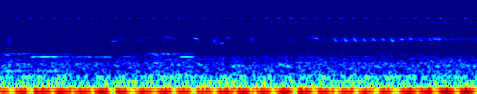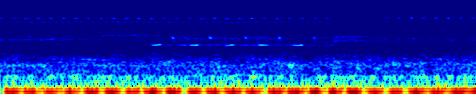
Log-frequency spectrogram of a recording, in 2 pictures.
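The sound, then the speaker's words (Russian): A river warbler's insect-like trilling song runs steadily throughout, a thin, high, rapid buzzing pulse, set against a heavy low rumble with a few faint other bird notes. “думаете, что это стрекочет кузнечик? Это песни камышовки.”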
